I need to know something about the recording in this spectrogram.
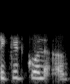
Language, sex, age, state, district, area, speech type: Marathi, female, 18-30, Maharashtra, Solapur, urban, conversation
